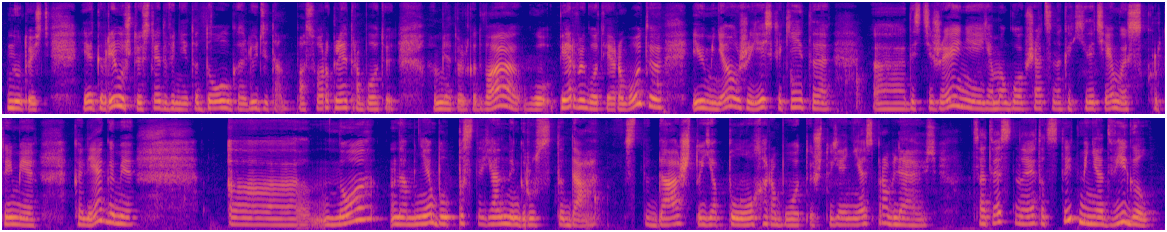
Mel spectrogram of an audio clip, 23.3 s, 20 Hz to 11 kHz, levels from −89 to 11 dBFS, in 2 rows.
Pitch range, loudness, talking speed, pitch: 185-210 Hz, -27 LUFS, 160 wpm, 195 Hz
